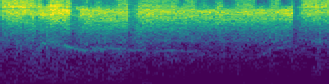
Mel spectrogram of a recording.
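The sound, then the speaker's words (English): A steady, breathy hiss of voices imitating a snake for a serpentine draft, held for under two seconds with a couple of brief dips, bright and airy with no words spoken. “Why isn't anybody else hissing?”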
